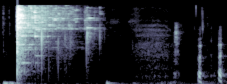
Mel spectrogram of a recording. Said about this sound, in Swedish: Ett krossat glas där. Ja, ja precis. Det kan vara en champagneflaska som man inviger ett, en båt med. Det kan också bara vara den tappade flaskan.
